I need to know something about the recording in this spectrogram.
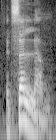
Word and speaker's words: اتسلم: You didn't pronounce the fatha. تسلم. Well, in Fusha we would write تسلم. But in Ammiya we say اتسلم, as if it was a sukoon there.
